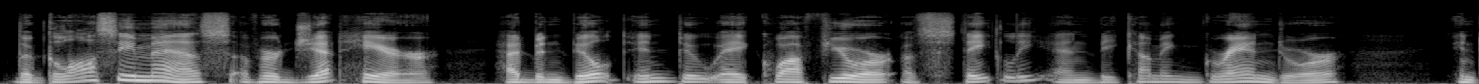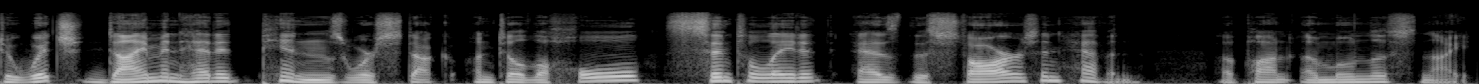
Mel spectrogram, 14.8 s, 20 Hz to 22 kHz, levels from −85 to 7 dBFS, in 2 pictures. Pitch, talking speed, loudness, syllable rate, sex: 135 Hz, 155 wpm, -20 LUFS, 4.5 syllables/s, male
